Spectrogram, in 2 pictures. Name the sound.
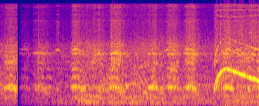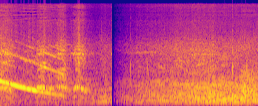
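motorcycle engines revving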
